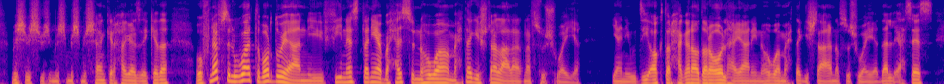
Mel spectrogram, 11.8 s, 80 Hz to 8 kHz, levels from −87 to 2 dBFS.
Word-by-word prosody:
مش 115 Hz, -1 st, -1 dB
مش 110 Hz, -1 st, -3 dB
مش 100 Hz, 0 st, -8 dB
مش 95 Hz, +1 st, -7 dB
مش 100 Hz, -, -4 dB
مش 95 Hz, +5 st, -4 dB
هانكر 115 Hz, -1 st, -2 dB
حاجة 110 Hz, 0 st, -1 dB
زي 100 Hz, -1 st, -4 dB
كده 120 Hz, +2 st, 0 dB, 0.3 s
وفي 120 Hz, -, 0 dB
نَفْس 255 Hz, -3 st, +3 dB
الوقت 205 Hz, +1 st, +5 dB
برضه 185 Hz, 0 st, +5 dB
يعني 105 Hz, -7 st, +2 dB
في 160 Hz, +10 st, -3 dB
ناس 165 Hz, +1 st, 0 dB
تانية 155 Hz, 0 st, +2 dB
باحِس 150 Hz, +4 st, 0 dB
إن 130 Hz, -2 st, 0 dB
هو 140 Hz, 0 st, +4 dB
محتاج 130 Hz, +7 st, -2 dB
يشتغل 130 Hz, 0 st, 0 dB
على 95 Hz, -2 st, -1 dB
نَفْسه 95 Hz, 0 st, -7 dB
شوية، 80 Hz, -6 st, -9 dB, 0.4 s
يعني 90 Hz, -2 st, -4 dB
ودي 115 Hz, +8 st, -3 dB
أكتر 125 Hz, -1 st, +2 dB
حاجة 120 Hz, +1 st, 0 dB
أنا 130 Hz, -, +5 dB
أقدر 115 Hz, -2 st, +4 dB
أقولها 115 Hz, -2 st, +4 dB
يعني 100 Hz, 0 st, -2 dB
إن 95 Hz, -, -7 dB
هو 105 Hz, +1 st, -2 dB
محتاج 100 Hz, 0 st, -6 dB
يشتغل 95 Hz, +1 st, -3 dB
على 95 Hz, +1 st, -3 dB
نَفْسه 95 Hz, -, -8 dB
شوية، 85 Hz, -1 st, -7 dB
ده 100 Hz, -, -4 dB
الإحساس 110 Hz, +5 st, -3 dB
115 Hz, 220 wpm, -25 LUFS, 100-130 Hz, 0.4 s, الوقت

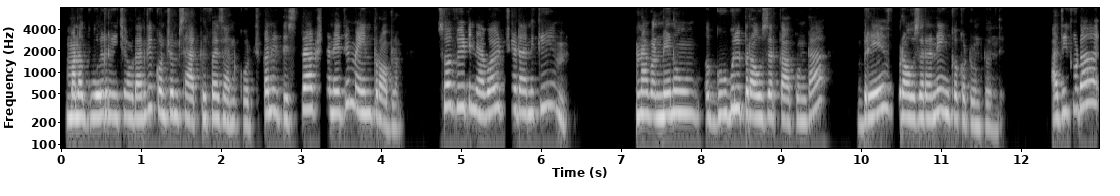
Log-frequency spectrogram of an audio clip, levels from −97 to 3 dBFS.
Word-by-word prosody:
మన 240 Hz, 0 st, +7 dB
goal 240 Hz, +1 st, +6 dB
reach 240 Hz, 0 st, -3 dB
అవ్వడానికి 235 Hz, +5 st, 0 dB
కొంచెం 260 Hz, -1 st, +3 dB
సాక్రిఫైస్ 225 Hz, +1 st, -1 dB
అనుకోవచ్చు. 195 Hz, -1 st, -8 dB
కానీ 275 Hz, +2 st, +1 dB
డిస్ట్రాక్షన్ 300 Hz, +7 st, -1 dB
అనేది 270 Hz, +5 st, +1 dB
మెయిన్ 265 Hz, -1 st, +3 dB
ప్రాబ్లమ్. 180 Hz, -6 st, -5 dB, 0.5 s
సో 335 Hz, -, -1 dB
వీటిని 320 Hz, -3 st, +1 dB
అవాయిడ్ 300 Hz, +4 st, +1 dB
చేయడానికి 280 Hz, 0 st, -1 dB, 1.2 s
నాకు 260 Hz, -1 st, +1 dB
నేను 260 Hz, +2 st, +4 dB, 0.5 s
గూగుల్ 270 Hz, +5 st, +3 dB
బ్రౌజర్ 240 Hz, -1 st, +2 dB
కాకుండా 215 Hz, +4 st, -3 dB, 0.6 s
బ్రేవ్ 265 Hz, +7 st, +5 dB
బ్రౌజర్ 235 Hz, -1 st, +2 dB
అని 260 Hz, +4 st, +2 dB
ఇంకొకటి 235 Hz, -5 st, -3 dB
ఉంటుంది. 175 Hz, -2 st, -10 dB, 0.7 s
అది 265 Hz, +4 st, -2 dB
కూడా 325 Hz, +3 st, +1 dB
245 Hz, 130 wpm, -22 LUFS, 225-275 Hz, 1.2 s, మన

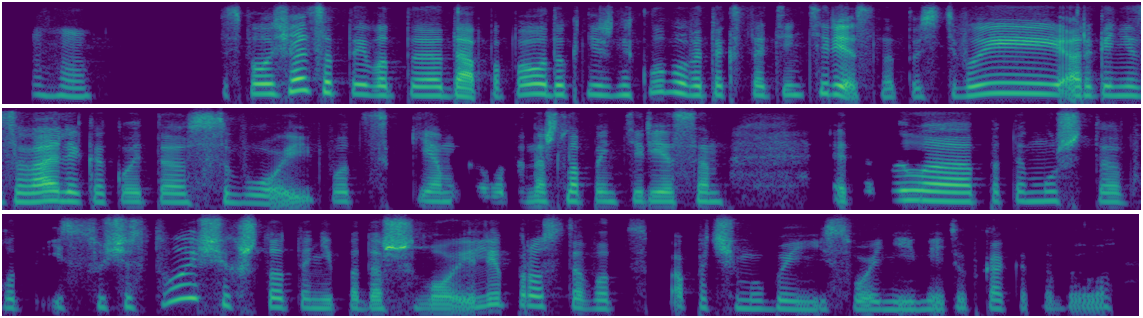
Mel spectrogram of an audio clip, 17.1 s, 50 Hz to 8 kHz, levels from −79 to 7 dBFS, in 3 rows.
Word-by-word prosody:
Мгм. 215 Hz, -4 st, -10 dB, 0.6 s
То -, -, -20 dB
есть -, -, -8 dB
получается, 290 Hz, +4 st, +5 dB
ты 255 Hz, -3 st, -2 dB
вот, 230 Hz, 0 st, -3 dB
э, 220 Hz, 0 st, +2 dB
да, -, -, +5 dB
по -, -, -11 dB
поводу 245 Hz, +3 st, +2 dB
книжных 235 Hz, -1 st, -6 dB
клубов, 290 Hz, -4 st, -3 dB
это, 230 Hz, +1 st, -1 dB
кстати, 225 Hz, -1 st, -7 dB
интересно. 240 Hz, +2 st, +2 dB
То -, -, -21 dB
есть 195 Hz, +2 st, -3 dB
вы 265 Hz, +3 st, +5 dB
организовали 225 Hz, +1 st, +2 dB
какой-то 205 Hz, -, -6 dB
свой, 195 Hz, -2 st, -4 dB
вот 230 Hz, 0 st, -9 dB
с -, -, -8 dB
кем, 115 Hz, -2 st, -7 dB
кого 115 Hz, 0 st, -13 dB
ты 115 Hz, -, -22 dB
нашла 225 Hz, -, +1 dB
по 230 Hz, +1 st, -8 dB
интересам. 230 Hz, 0 st, -3 dB, 0.5 s
Это -, -, -9 dB, 0.2 s
было 235 Hz, -3 st, +3 dB
потому, 230 Hz, +1 st, -9 dB
что 110 Hz, -, -1 dB
вот 215 Hz, -1 st, -11 dB
из -, -, -10 dB
существующих 275 Hz, -, 0 dB
что-то 225 Hz, -1 st, +1 dB
не 210 Hz, 0 st, -8 dB
подошло, 100 Hz, -, +6 dB
или 150 Hz, -, -3 dB
просто 255 Hz, -, -5 dB
вот 200 Hz, 0 st, -12 dB
"а -, -, -8 dB
почему 205 Hz, -3 st, -4 dB
бы 195 Hz, 0 st, -8 dB
и 180 Hz, -, -12 dB
свой 185 Hz, -, -7 dB
не 180 Hz, 0 st, -10 dB
иметь"? 180 Hz, -, -12 dB
Вот -, -, -15 dB
как -, -, -9 dB
это -, -, -20 dB
было? -, -, -15 dB
225 Hz, 185 wpm, -23 LUFS, 205-245 Hz, 0.6 s, подошло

